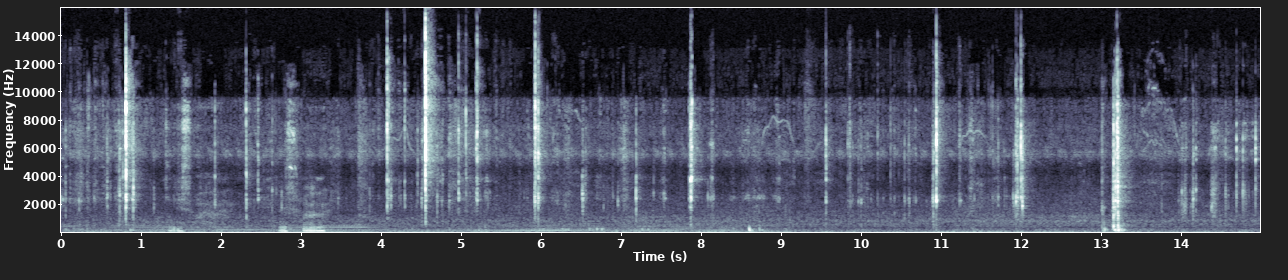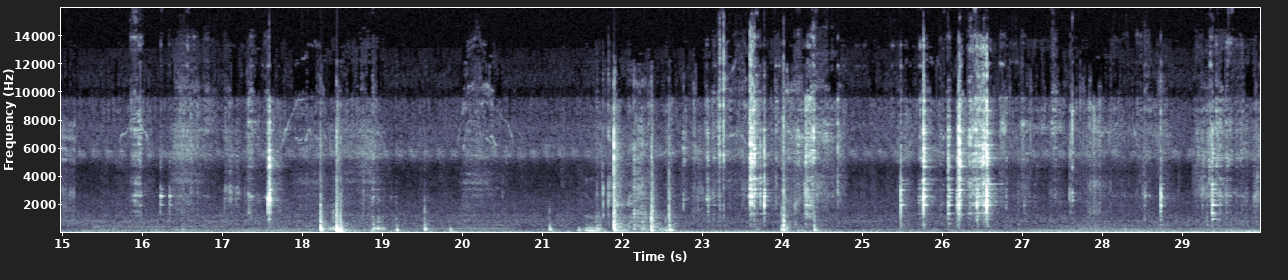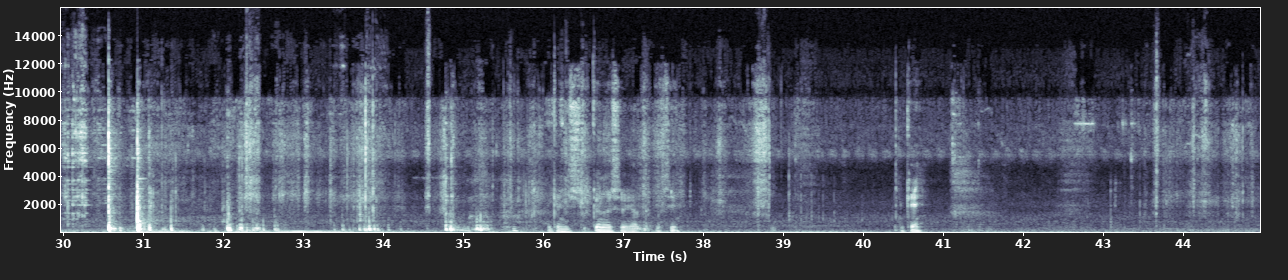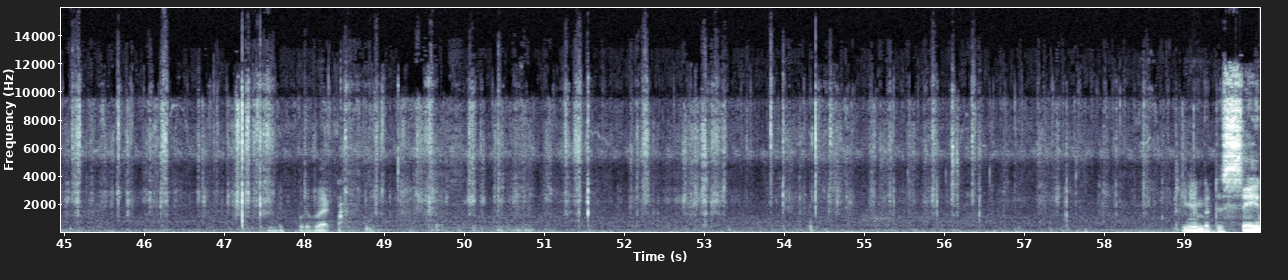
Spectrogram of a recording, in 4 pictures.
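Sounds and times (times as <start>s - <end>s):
seatbelt parts clicking and clinking: 0.0s - 12.3s, 13.1s - 15.2s, 15.8s - 19.1s, 22.7s - 36.3s, 43.1s - 47.6s.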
